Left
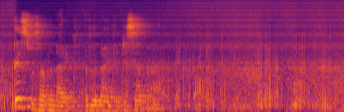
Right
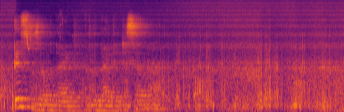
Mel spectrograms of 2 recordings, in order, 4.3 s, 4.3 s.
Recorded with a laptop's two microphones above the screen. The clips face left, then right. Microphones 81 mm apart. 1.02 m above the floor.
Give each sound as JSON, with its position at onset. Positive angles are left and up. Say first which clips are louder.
{"t": 0.2, "sound": "a woman speaking", "louder": "left 5 dB", "side_deg": 20, "distance_m": 0.9}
